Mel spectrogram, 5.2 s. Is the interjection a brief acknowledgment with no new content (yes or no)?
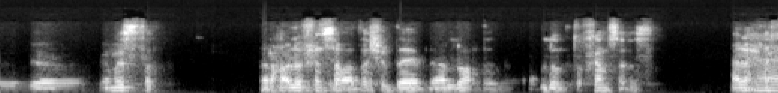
yes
